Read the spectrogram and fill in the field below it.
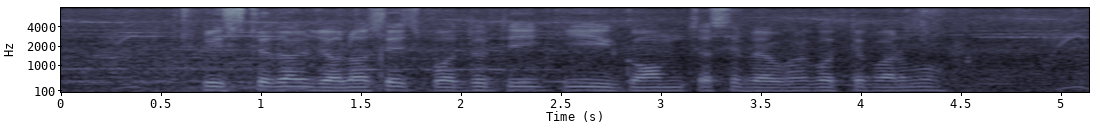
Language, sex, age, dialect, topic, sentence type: Bengali, male, 18-24, Northern/Varendri, agriculture, question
